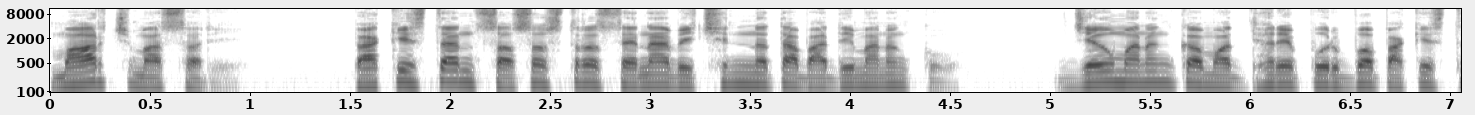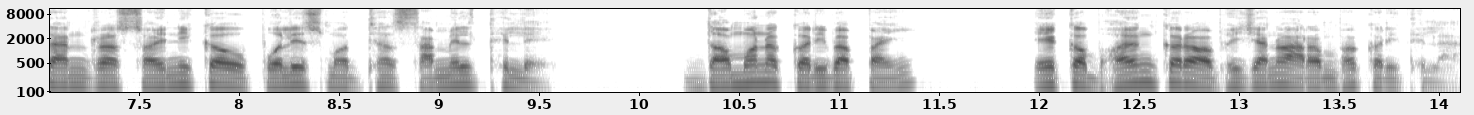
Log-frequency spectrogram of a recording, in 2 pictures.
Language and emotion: Odia, neutral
